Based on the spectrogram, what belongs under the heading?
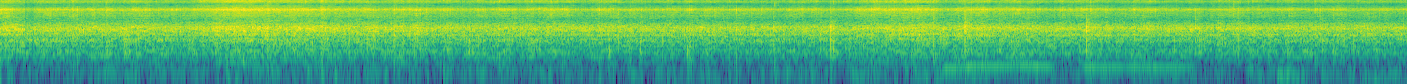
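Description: Wet greens sizzling and steaming in a kadhai over a wood fire: a steady hiss with a few faint crackles.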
